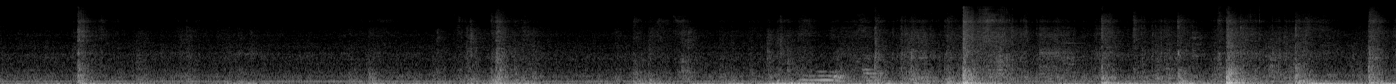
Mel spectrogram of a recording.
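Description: Sneakers squeak and shuffle on a mat floor.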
